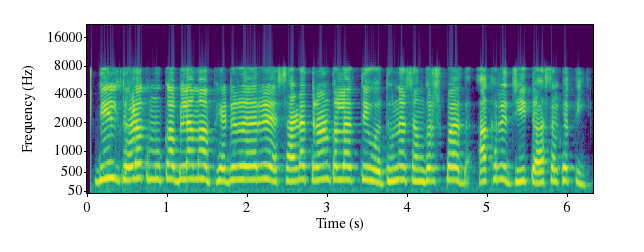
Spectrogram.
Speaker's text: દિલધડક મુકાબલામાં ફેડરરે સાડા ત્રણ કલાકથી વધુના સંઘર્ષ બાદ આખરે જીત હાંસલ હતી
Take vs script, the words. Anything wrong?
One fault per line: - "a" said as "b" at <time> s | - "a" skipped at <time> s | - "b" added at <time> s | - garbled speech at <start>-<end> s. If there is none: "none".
none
